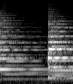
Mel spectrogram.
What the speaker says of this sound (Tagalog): Ayan, narinig niyo yung bell ng church.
